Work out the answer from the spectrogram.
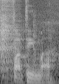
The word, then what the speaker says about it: Fatima: that's right um yeah when I was in Morocco I learned that I've been mispronouncing her name it is Fatima okay yeah Fatima yeah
